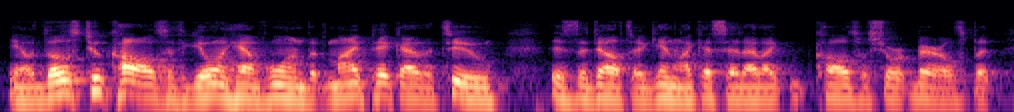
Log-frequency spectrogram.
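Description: A man giving a casual product demonstration as a maker of hunting calls, talking in a halting, rambling way and often repeating himself. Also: medium pitch, fairly even intonation, mellow, highs cut off. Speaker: goose call maker presenting products.

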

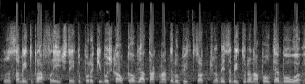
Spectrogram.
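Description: A man's voice: fairly high pitch, little pitch movement, very fast, a little hiss or hum. A Brazilian man doing live radio football play-by-play in a projected announcer's delivery, peppered with stock catchphrases.

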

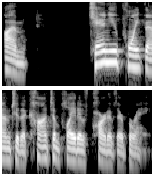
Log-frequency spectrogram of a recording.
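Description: A man's voice: lowish voice, expressive, takes it slowly. Thoughtful man explaining step by step. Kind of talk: casual podcast conversation.

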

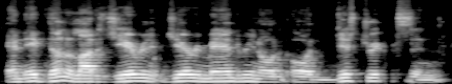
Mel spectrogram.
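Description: A man's voice: mid-range voice, fairly even intonation, normal speed, a little mellow. A man co-hosting a casual talk show, agreeing often and restarting words as he goes. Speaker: co-host. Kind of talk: casual chat on current events.

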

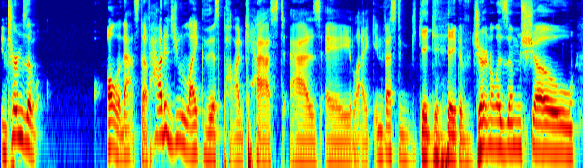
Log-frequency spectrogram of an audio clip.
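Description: This co-host sounds very animated in a mid-range voice but speaks slowly. Recapping in a relaxed podcast chat, he often stumbles and repeats word beginnings, and he performs quotes in playfully raised voices.

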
